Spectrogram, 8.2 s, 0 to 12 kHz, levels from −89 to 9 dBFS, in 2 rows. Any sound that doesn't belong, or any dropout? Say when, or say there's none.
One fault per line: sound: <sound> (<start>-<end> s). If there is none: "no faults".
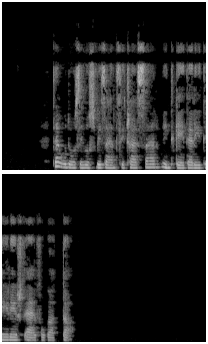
no faults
